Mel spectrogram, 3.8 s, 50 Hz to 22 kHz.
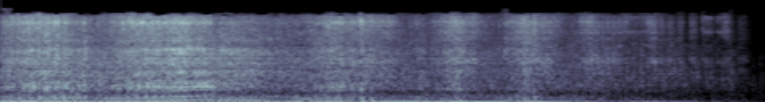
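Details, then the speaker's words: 1970 VW Type 2 Bay Window, 1641cc air-cooled engine, not started for about 6 months, using starting spray, suspected congealed fuel and dirty fuel filter: long uneven laboured cranking, fires a few times, almost catches, then dies; not starting. "almost almost [Music] oh come on go just when she sounds like she's gonna [Music] [Applause] [Music] still not happy"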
